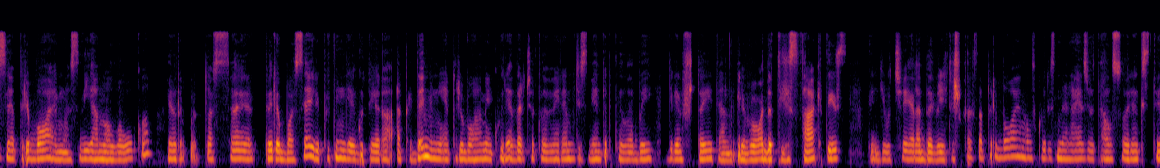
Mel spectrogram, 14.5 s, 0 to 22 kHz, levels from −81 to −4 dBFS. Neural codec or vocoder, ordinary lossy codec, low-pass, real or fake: codec, 24 kHz, 1.5 kbps, HILCodec; MP3, 96 kbps; 10.8 kHz; fake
